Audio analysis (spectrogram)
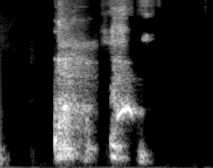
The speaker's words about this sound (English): I'm going to cough. Where's my microphone? I need to cough. I've got a tickling throat.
